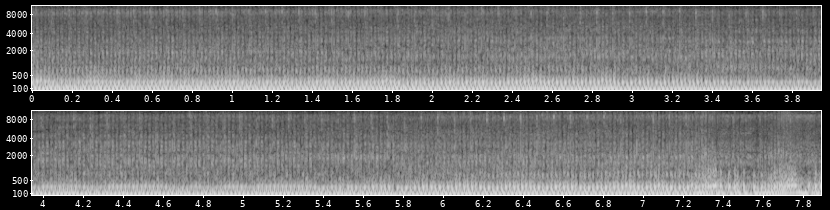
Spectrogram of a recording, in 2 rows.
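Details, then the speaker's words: 2020 BMW S1000RR true cold start next day, unstarted since, after two coils replaced under warranty, stock software 2200820, no flash: loud fast steady cold idle, even low drone, no misses or stumbles; owner says stock cold start kind of sucks; normal. "And it's obviously the cold start, regardless of what software you have, it does kind of suck. It's not really how it should be, but that's why we have flashes available."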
